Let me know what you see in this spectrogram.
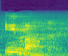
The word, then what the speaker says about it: ima: It's the word for mother, ima.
